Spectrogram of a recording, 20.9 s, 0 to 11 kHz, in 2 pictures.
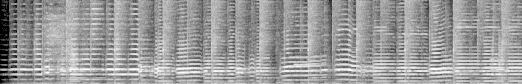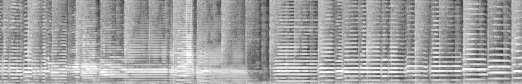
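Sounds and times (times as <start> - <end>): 
blues improvisation in A: 0.0 - 20.8.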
